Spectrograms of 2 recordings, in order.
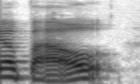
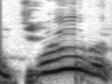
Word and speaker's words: about: It's not a boot. It's not a boot. It's like a boat.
